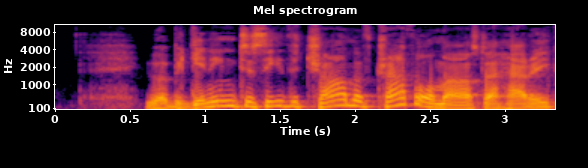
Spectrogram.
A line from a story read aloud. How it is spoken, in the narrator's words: cried my uncle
